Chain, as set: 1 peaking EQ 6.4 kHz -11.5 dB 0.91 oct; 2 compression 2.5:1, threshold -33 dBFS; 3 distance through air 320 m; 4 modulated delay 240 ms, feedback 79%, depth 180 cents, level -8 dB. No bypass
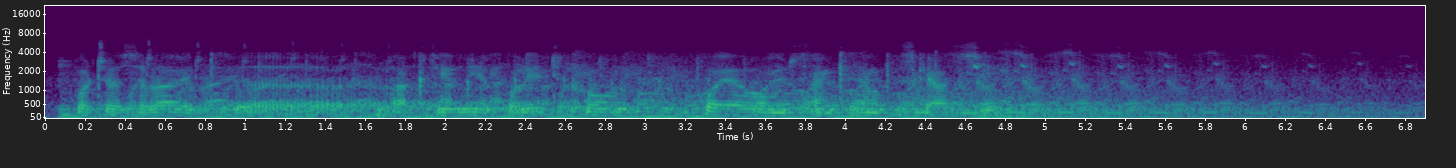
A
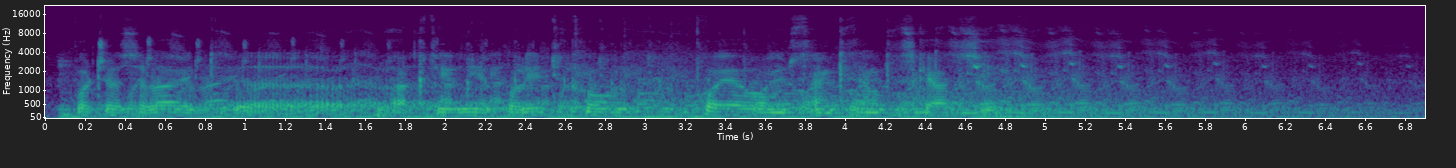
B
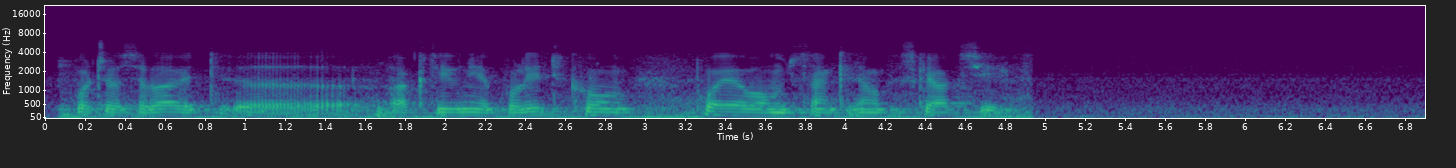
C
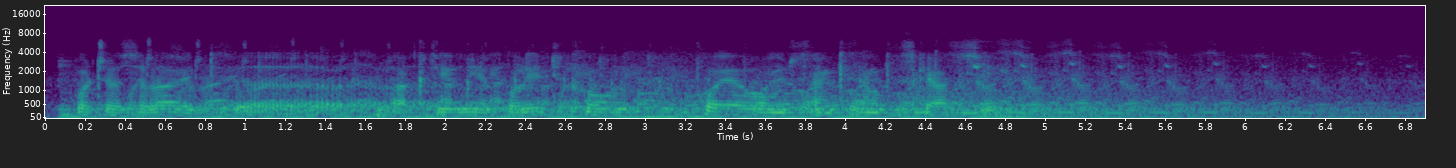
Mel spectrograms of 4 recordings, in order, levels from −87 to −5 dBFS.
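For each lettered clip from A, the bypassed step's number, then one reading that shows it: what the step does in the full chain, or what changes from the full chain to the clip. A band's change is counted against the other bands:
3, 4 kHz band +6.5 dB; 4, momentary loudness spread change -10 LU; 1, 4 kHz band +2.5 dB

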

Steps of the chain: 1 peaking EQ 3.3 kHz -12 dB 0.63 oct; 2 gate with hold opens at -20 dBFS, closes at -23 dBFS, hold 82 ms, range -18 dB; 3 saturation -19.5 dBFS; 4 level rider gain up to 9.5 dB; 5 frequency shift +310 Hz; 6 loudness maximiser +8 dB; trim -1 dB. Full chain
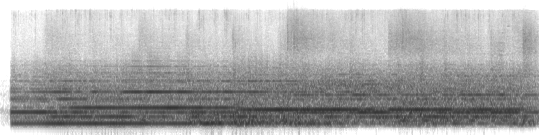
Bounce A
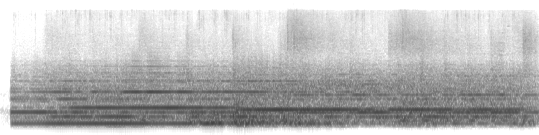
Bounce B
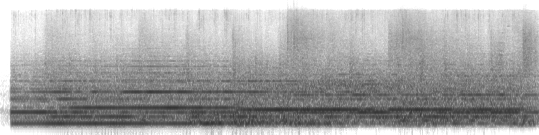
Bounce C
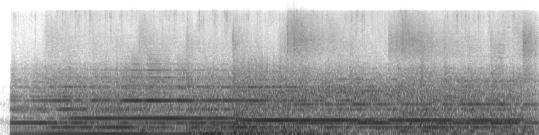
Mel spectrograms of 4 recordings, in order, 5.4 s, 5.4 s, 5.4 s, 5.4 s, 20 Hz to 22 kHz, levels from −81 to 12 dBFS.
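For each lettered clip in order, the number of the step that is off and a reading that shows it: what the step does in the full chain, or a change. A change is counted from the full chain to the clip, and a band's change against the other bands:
6, crest factor change +4.5 dB; 1, 4 kHz band +5.0 dB; 5, 250 Hz band +9.0 dB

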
